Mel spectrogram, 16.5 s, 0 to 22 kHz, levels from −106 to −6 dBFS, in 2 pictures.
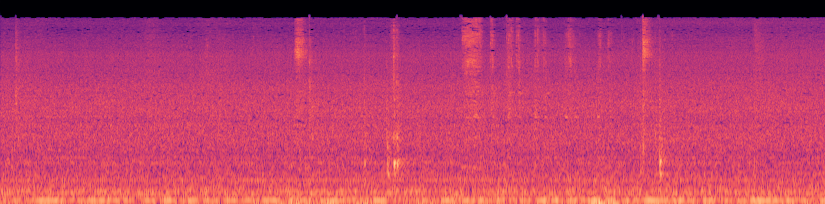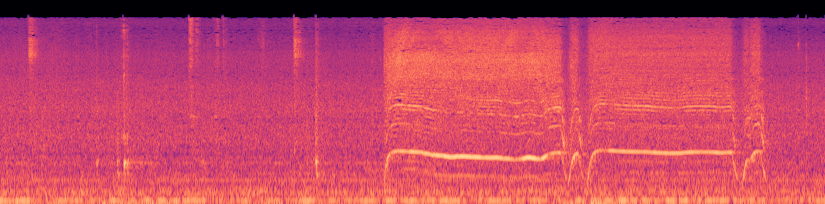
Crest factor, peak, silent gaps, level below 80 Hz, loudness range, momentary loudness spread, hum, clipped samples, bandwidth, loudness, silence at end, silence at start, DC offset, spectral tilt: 18 dB; -4 dBFS; none; -32 dBFS; 10 LU; 13 LU; none; under 0.1%; 16 kHz; -22 LUFS; 0 s; 0 s; under 0.1%; -1.5 dB/octave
